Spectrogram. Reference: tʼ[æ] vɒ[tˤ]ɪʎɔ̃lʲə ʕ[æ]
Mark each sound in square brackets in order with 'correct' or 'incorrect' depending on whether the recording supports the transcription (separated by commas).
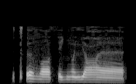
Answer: incorrect, incorrect, correct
